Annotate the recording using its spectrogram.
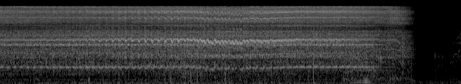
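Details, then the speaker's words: Surgical power drill on bone during right partial knee replacement: high-pitched steady whine for about four seconds, then stops, while drilling femoral lugs through the finishing block to set component rotation. "So the first thing with the finishing block in place, just to make sure we keep perfect rotation, is I'll drill the what's called the lugs."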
